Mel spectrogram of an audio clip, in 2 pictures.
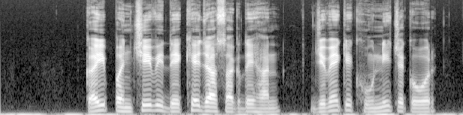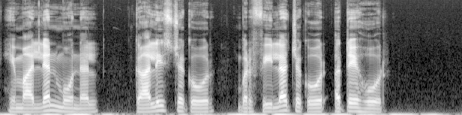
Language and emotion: Punjabi, neutral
